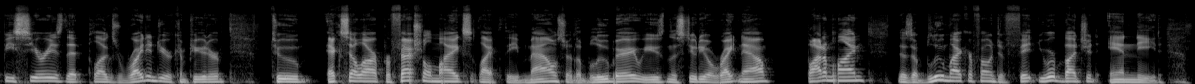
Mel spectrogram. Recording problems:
choppy; occasionally; from 4 to 6 s and from 7 to 8.5 s; 4% of the speech affected

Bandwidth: 17 kHz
